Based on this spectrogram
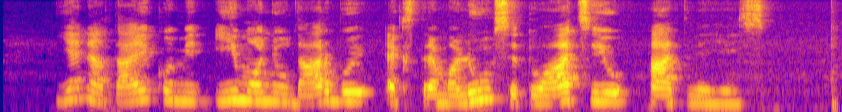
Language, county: Lithuanian, Utena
